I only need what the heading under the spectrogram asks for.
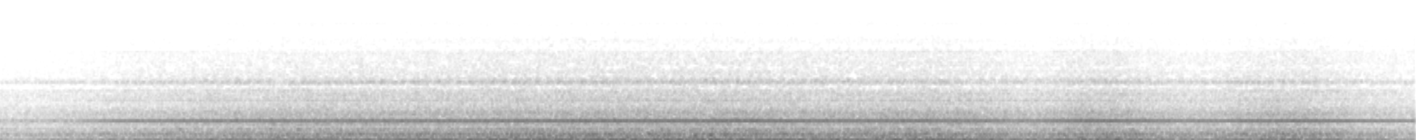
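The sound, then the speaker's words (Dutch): An airplane flying low overhead gives a loud, continuous engine roar with a steady high whine riding on a broad droning rumble, swelling slightly and holding without a break; no one speaks. “Je vliegt er één keer laag overheen.”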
